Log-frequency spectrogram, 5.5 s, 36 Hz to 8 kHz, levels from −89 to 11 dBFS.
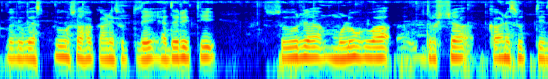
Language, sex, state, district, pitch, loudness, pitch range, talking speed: Kannada, male, Karnataka, Belgaum, 155 Hz, -17 LUFS, 150-160 Hz, 110 wpm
